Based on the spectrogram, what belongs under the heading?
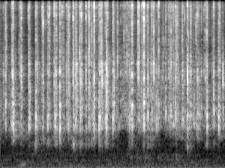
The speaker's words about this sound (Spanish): Creo que igualmente lo mejor y lo peor que tienen estos teclados son el sonido que hace, el sonido característico de tecla mecánica. Estos sonidos. Este tipo de sonido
